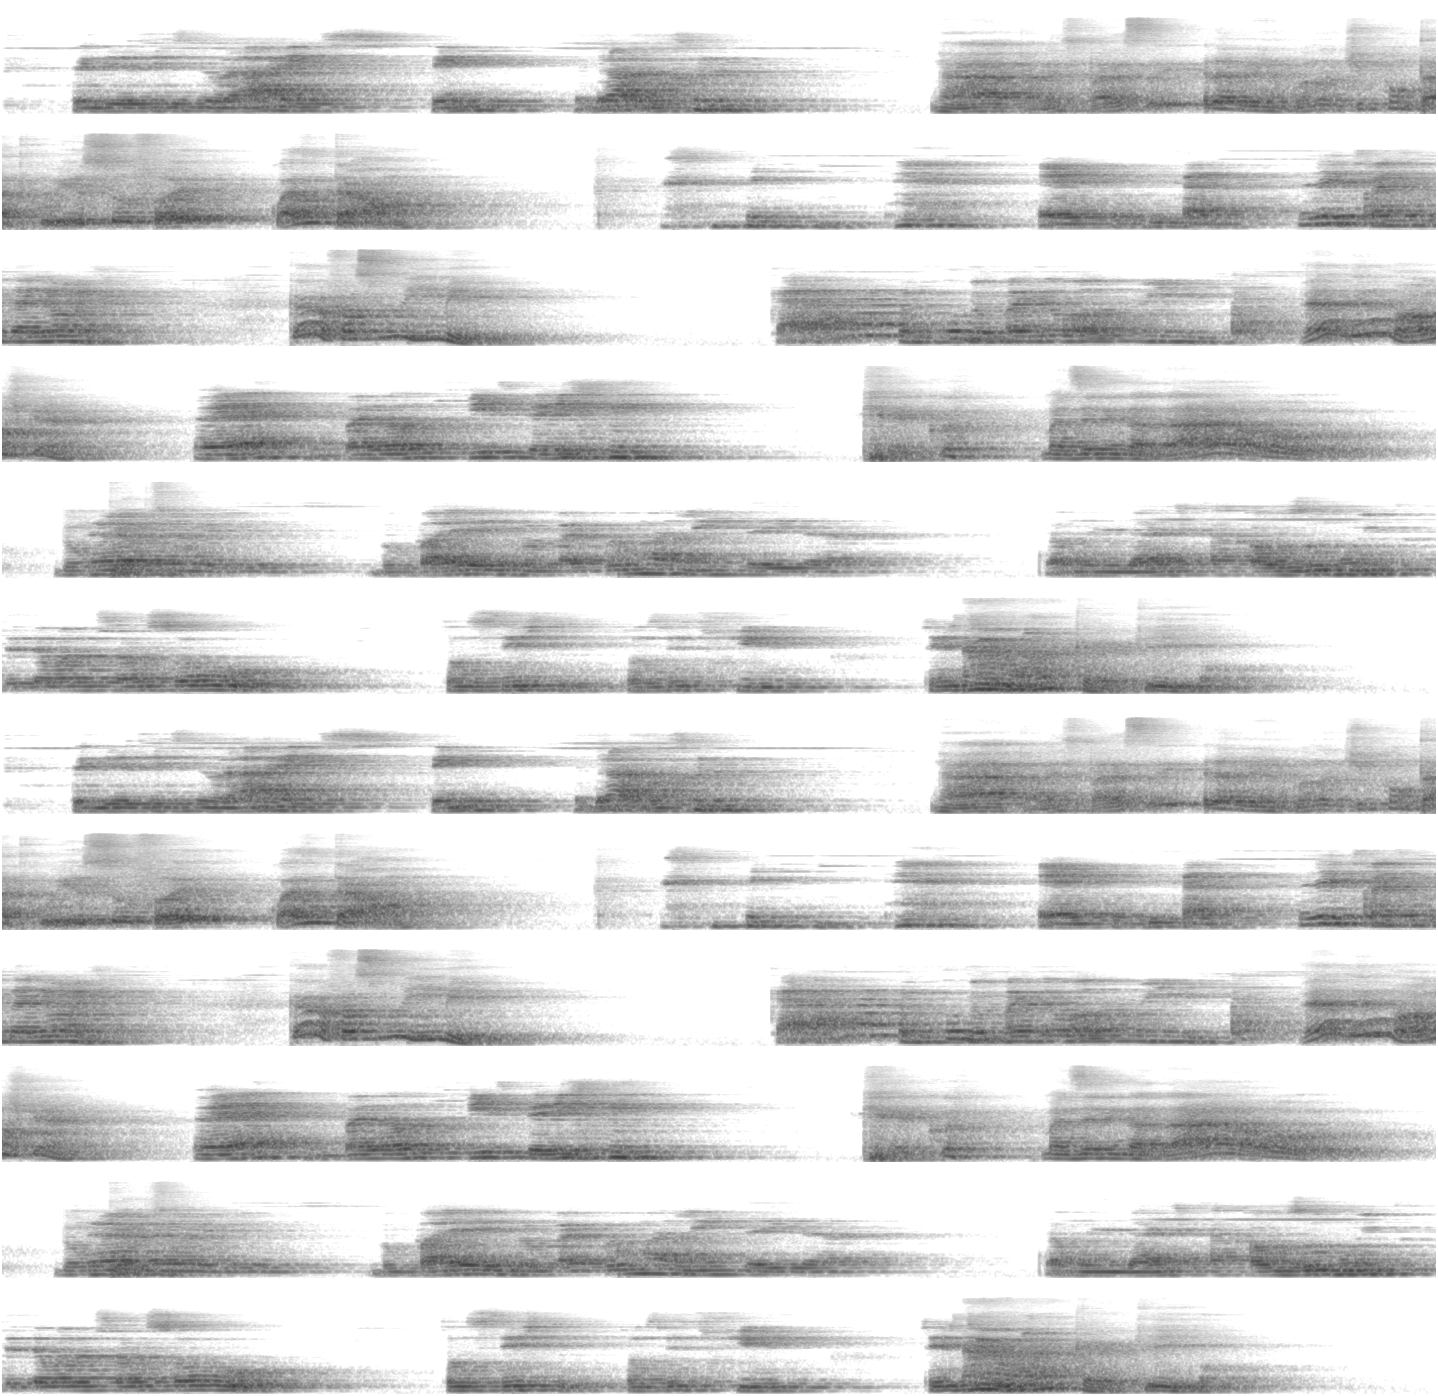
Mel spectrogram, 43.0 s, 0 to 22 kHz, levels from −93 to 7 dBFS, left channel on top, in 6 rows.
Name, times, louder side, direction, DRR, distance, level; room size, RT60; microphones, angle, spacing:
voice 1, 0.3-1.9 2.1-2.5 2.9-3.7 10.5-11.3 11.6-12.0 12.3-13.3 13.6-14.9 18.2-20.6 22.5-24.8 29.0-30.0 30.5-33.0 33.9-37.1 38.1-38.7 39.0-39.8 40.5-41.0 41.8-41.9, right 1 dB, 40° right, -3 dB, 1.1 m, -29 dB
voice 2, 4.6-8.2 8.5-9.2 15.8-16.7 20.8-21.9 25.8-26.3 26.7-28.3 28.9-29.4 40.6-41.9, equal, ahead, -4 dB, 0.3 m, -29 dB
4.8 x 2.6 x 4.0 m, 1.0 s
head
